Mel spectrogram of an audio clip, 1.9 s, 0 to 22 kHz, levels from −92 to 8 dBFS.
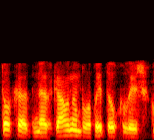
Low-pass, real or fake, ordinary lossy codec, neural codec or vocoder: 3.6 kHz; fake; MP3, 32 kbps; codec, 16 kHz, 4 kbps, FunCodec, trained on LibriTTS, 50 frames a second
